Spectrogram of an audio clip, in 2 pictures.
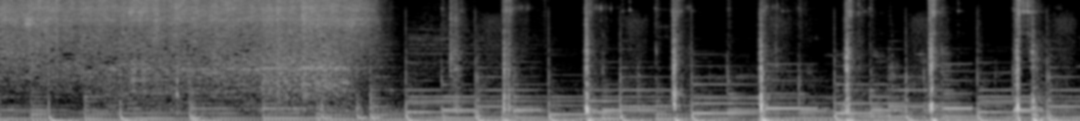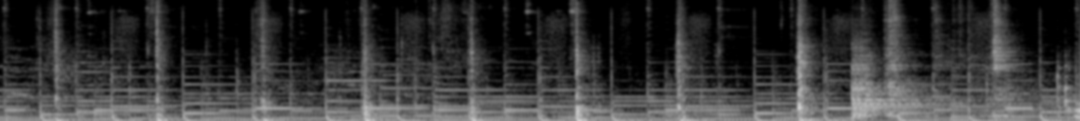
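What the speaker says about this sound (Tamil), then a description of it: "இப்போ மறுபடி இதை வந்து உரலில் போட்டு இடிக்கணும்" Castor seeds pounded in a stone mortar at home for making castor oil, a long series of dull, regular thuds with a short hiss at the start.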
